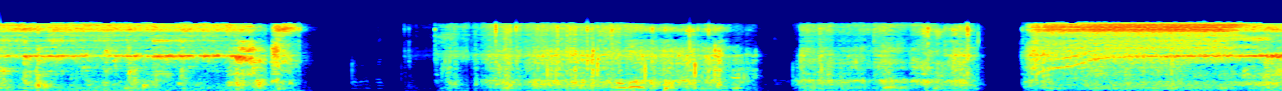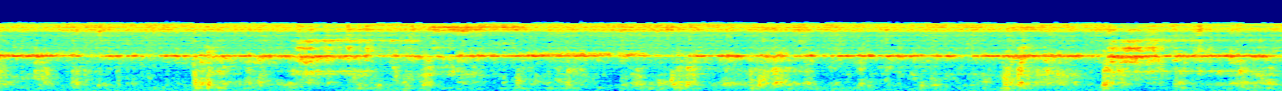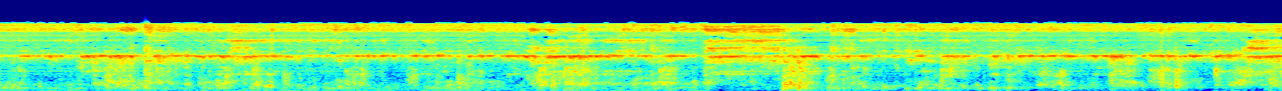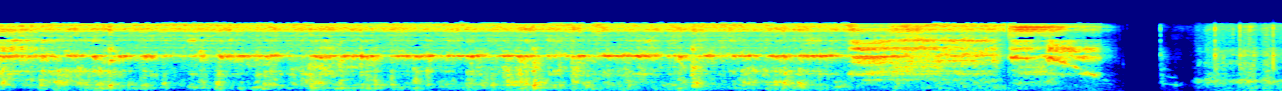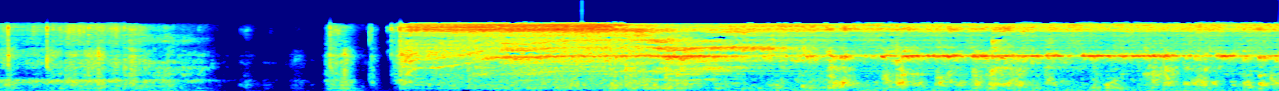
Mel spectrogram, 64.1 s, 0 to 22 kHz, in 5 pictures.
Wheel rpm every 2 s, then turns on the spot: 230, 40, 10, 30, 20, 180, 230, 230, 230, 230, 230, 230, 230, 230, 230, 230, 230, 230, 230, 230, 240, 230, 230, 230, 70, 10, 20, 90, 220, 230, 240, 230.
4-8 50-54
